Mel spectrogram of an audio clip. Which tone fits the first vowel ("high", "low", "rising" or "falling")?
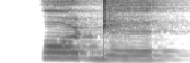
high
